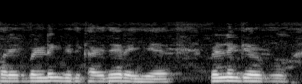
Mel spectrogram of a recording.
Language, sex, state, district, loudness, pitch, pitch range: Hindi, male, Haryana, Rohtak, -14 LUFS, 150 Hz, 140-155 Hz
